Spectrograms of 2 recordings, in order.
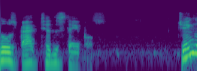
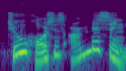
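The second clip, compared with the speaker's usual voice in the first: Slim Jim alarmed; 10 semitones higher, 3 dB louder than usual. Acted. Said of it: "he said".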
